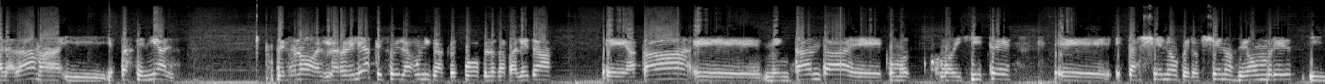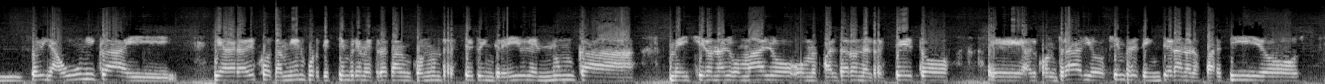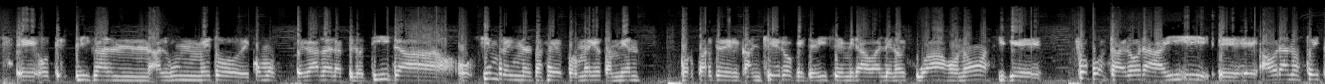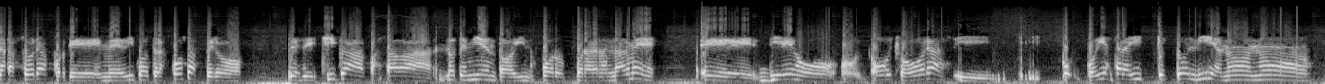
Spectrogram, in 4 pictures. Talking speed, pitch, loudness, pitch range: 170 wpm, 195 Hz, -12 LUFS, 180-225 Hz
